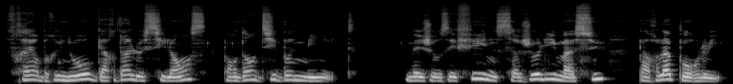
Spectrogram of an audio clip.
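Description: Female audiobook narrator, measured storyteller, warm mellow tone. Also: lowish voice. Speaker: audiobook reader.

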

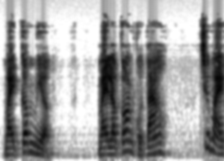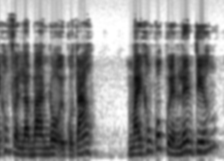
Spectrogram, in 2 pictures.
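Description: A harsh, drunken middle-aged father snaps and shouts at his wife and daughter, put on by a woman with a naturally low voice. His threats come out loud and sharp. He sounds like a man who rules the house by force. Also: quick pace, lightly acted. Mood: angry. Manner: shouting, scolding.

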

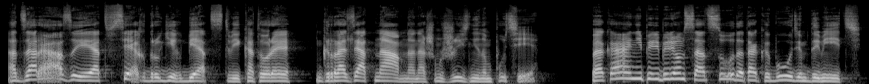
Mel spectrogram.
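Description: A woman's voice: lowish voice, animated, normal speed, a bit bright. A woman voicing a sneering, spiteful dwarf. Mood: gloating. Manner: sneering, bullying, mock-sweet. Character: spiteful, gloating male dwarf moneylender.

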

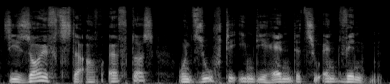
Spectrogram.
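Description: A man narrating a literary novel in a measured, expressive storytelling manner. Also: mid-range voice, vocal fry, breathy edge, dry recording, studio quality.

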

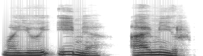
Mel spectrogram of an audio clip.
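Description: A passionate, domineering young nobleman in a storybook, voiced by the male reader. He speaks slowly and forcefully in a mellow, fairly high voice that stays level. The sound is dry and close. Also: little pitch movement, no echo, lightly acted.

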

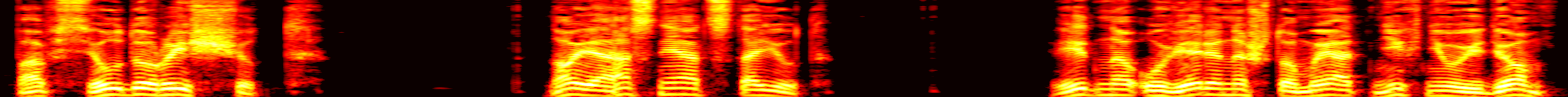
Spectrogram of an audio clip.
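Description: A man reading an audiobook, voicing a gruff, weathered sled traveler named Bill with a blunt, rough-spoken manner. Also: mid-range voice, slow, long pauses, fairly bright tone, dry recording, clean studio sound, voice pushed up. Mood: grim.

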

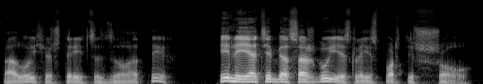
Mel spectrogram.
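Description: A man voicing a self-assured male dark mage who speaks dryly and gives orders. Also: deep voice, very animated, moderate pace, voice pushed up. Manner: dry, commanding.

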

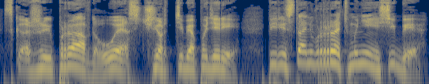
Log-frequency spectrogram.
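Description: A male audiobook reader voicing a bitter, angry young man who talks sarcastically and shouts at times. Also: medium pitch, animated, a little fast, no echo, clean studio sound, voice pushed up, close to an everyday voice. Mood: shouting. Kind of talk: audiobook dialogue reading.

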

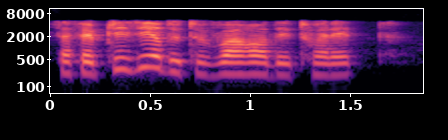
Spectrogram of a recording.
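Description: A woman's voice: mid-range voice, fairly quick, pitched above the performer's own voice, natural voice. A woman voicing a clever schoolgirl who sounds falsely cheerful. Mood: fake cheerful. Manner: falsely chirpy. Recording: dull lo-fi recording.

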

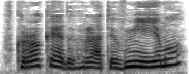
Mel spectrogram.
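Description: A woman voicing a furious, tyrannical queen of a card kingdom who shrieks drawn-out, loud commands in a storybook reading. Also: on the low side, no echo.

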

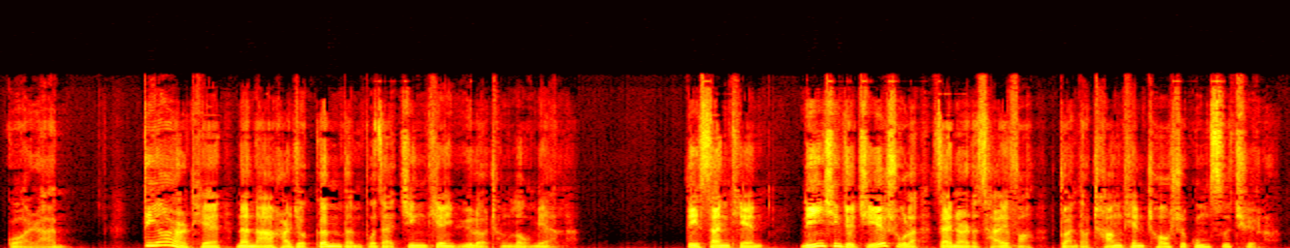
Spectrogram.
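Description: Man audiobook narrator, low husky voice, highly animated intonation. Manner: measured, expressive storytelling.

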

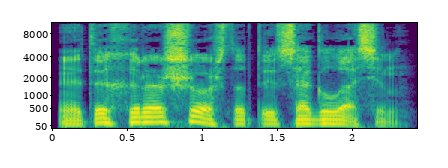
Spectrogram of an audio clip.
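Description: Sinister drunken butler, slow and hushed, low-pitched menace, voiced by a male reader. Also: lively intonation, vocal fry, no room sound, clean studio sound, exaggerated voice. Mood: menacing. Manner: very slow, deliberate, quiet and low.

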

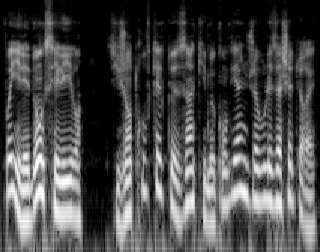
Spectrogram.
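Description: A man voicing a gentle but firm village priest, in a grave, measured reading. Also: mid-range voice, very animated, no room sound, natural voice. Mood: kindly. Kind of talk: audiobook character reading.

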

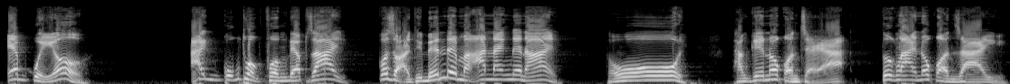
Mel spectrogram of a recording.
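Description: A man voicing a scheming old man who fakes a shrill, wailing woman's voice. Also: bright, forceful tone, full character voice. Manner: shrieking, wailing.

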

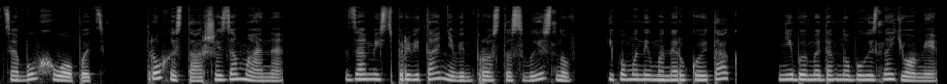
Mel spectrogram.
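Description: A woman reading a novel aloud as an audiobook narrator, in an even storytelling manner. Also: mid-range voice, moderate pace, no room sound, clean studio sound.

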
